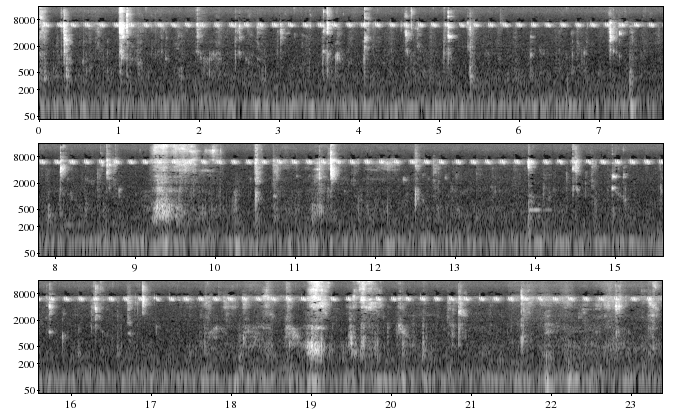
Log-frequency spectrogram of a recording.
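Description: Close-miked eating sounds: faint wet chewing and lip smacks, with scattered short clicks, as mouthfuls of rice and fish curry are eaten by hand.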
